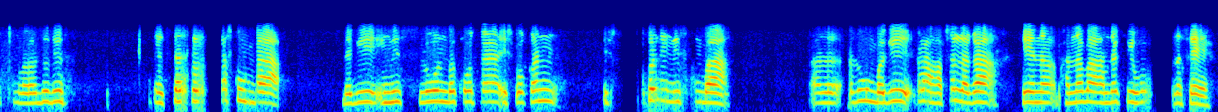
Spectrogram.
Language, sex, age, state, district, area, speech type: Manipuri, female, 60+, Manipur, Churachandpur, urban, conversation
